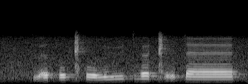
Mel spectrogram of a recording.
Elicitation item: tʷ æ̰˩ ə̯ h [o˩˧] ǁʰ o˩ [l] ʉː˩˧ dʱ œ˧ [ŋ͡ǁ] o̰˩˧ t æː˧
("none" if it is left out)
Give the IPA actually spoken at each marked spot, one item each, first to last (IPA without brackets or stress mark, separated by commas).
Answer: o˩˧, l, ɡ͡ǁ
